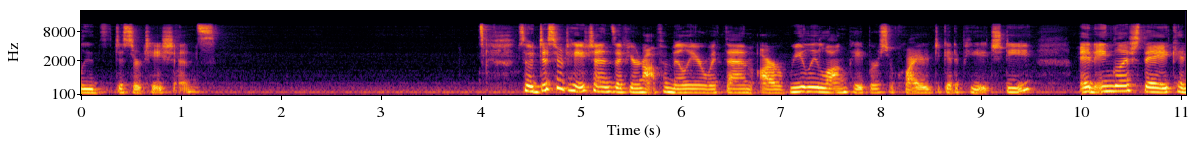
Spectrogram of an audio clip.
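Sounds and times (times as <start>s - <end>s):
faint microphone hiss: 0.0s - 11.0s
low electrical hum: 0.0s - 11.0s.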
